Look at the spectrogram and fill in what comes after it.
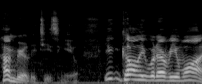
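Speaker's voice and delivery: ordinary delivery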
